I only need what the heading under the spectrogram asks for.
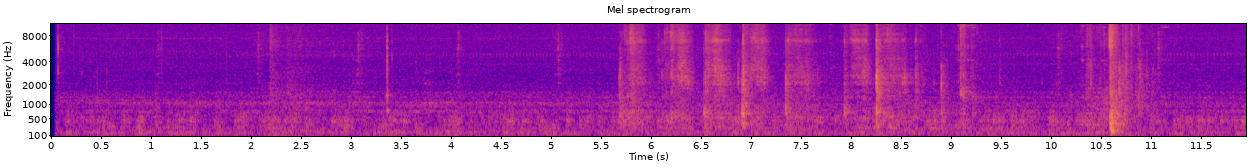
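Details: Quiet indoor room with soft background hum and a series of faint clicks and knocks, no animal voice heard.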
